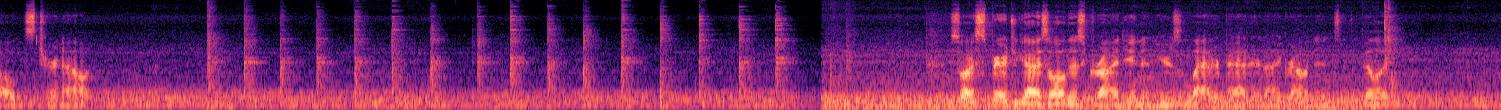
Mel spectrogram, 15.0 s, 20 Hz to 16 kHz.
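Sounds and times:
hammer striking metal on anvil: 0:02.0 - 0:08.1.

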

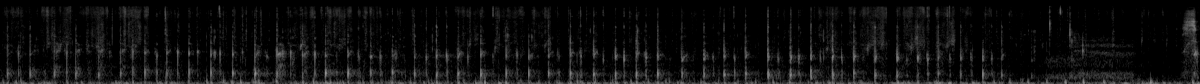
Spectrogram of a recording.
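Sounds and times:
wet mouth clicks and smacks: 0:00.0 - 0:11.8
soft breathy sound: 0:10.4 - 0:12.0.

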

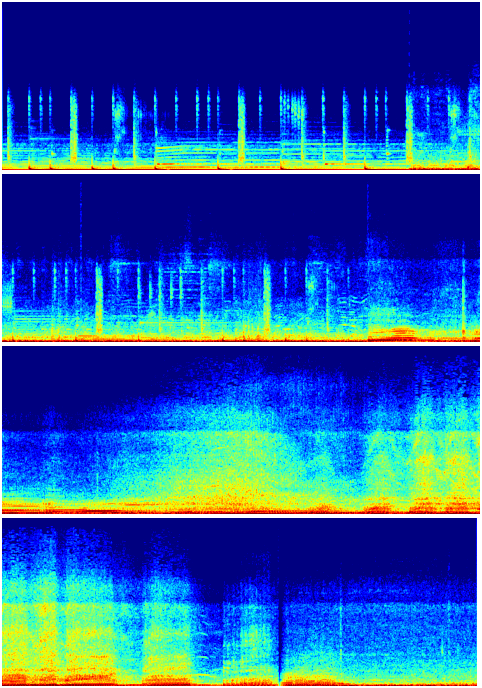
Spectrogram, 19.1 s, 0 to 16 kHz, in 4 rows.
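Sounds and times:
car engines revving: 0:04.1 - 0:19.0.

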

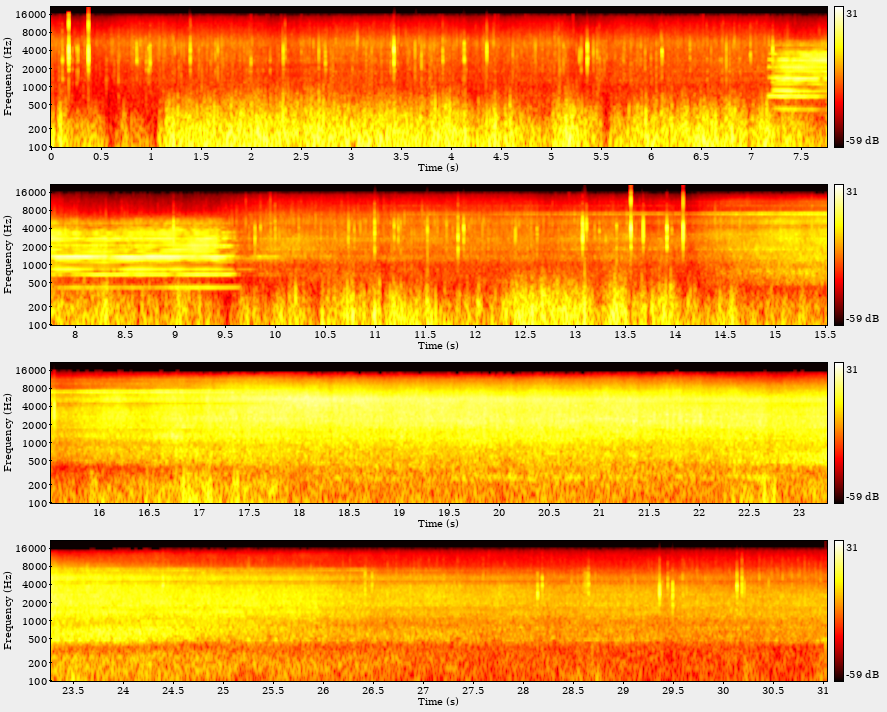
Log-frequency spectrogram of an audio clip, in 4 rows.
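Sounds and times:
train passing at high speed: 0:07.1 - 0:31.0.

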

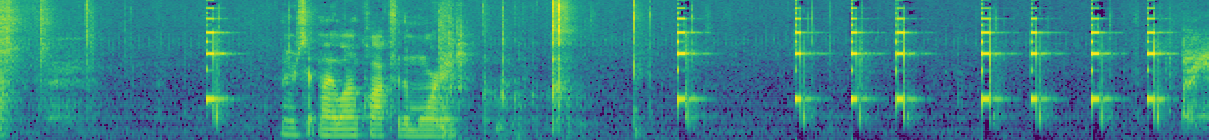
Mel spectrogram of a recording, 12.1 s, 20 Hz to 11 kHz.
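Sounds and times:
short high key-press beeps: 0:02.0 - 0:02.4, 0:06.8 - 0:07.2, 0:07.9 - 0:11.8.

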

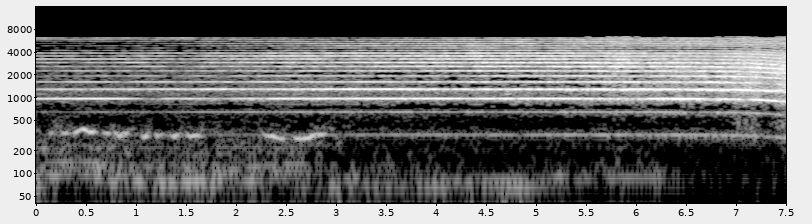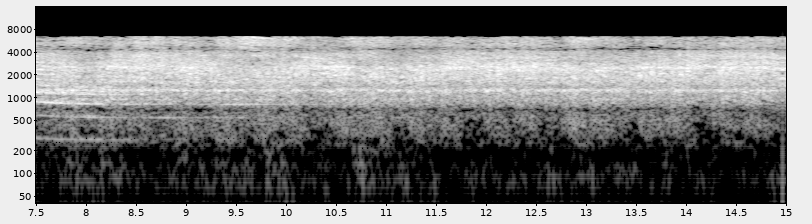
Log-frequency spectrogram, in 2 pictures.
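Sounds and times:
locomotive horn blast: 0:00.0 - 0:10.2.

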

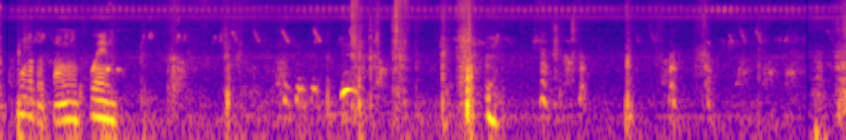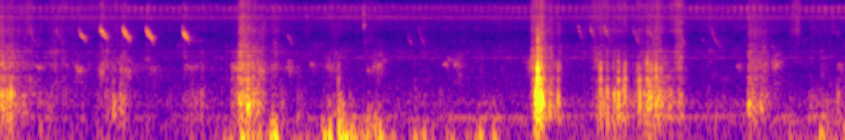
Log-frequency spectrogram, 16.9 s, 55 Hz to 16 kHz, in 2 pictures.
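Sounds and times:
bird calls: 0:00.2 - 0:13.2, 0:13.8 - 0:16.9
hoe thudding into dry soil: 0:08.4 - 0:08.9, 0:10.8 - 0:11.4, 0:13.8 - 0:16.3.

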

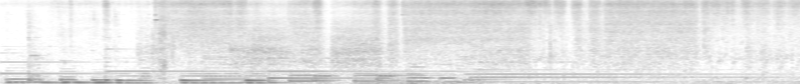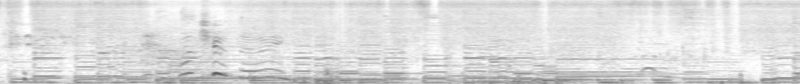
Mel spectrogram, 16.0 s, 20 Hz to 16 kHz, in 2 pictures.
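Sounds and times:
background music: 0:00.0 - 0:15.1
hose nozzle spray hissing: 0:00.3 - 0:16.0.

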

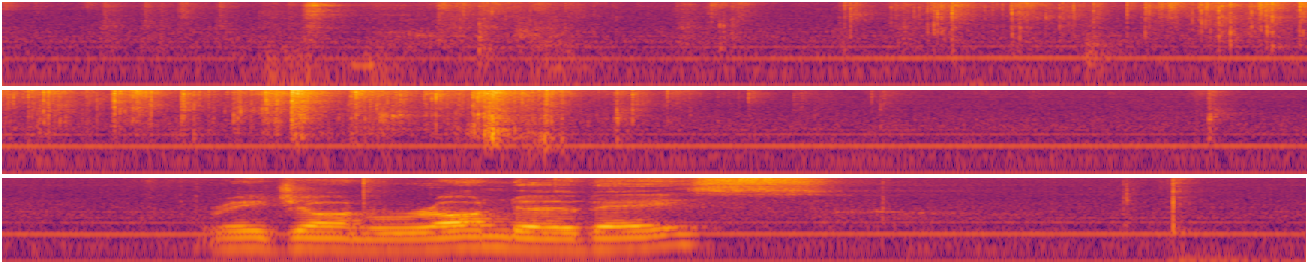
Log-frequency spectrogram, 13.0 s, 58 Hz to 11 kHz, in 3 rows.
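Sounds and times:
steady hum: 0:00.0 - 0:13.0
trading cards clicking and rustling: 0:02.3 - 0:07.4.

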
